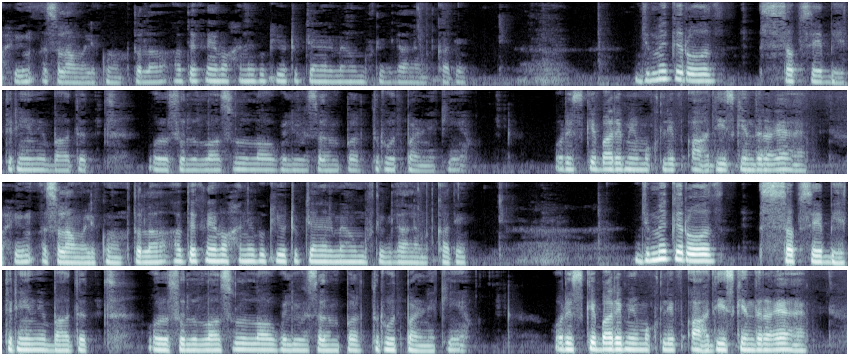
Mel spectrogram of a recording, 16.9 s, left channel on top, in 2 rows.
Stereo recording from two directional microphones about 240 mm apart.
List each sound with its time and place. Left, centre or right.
0.0 s speech: right
6.3 s speech: right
